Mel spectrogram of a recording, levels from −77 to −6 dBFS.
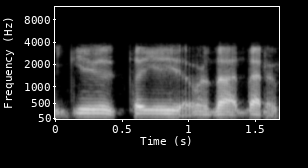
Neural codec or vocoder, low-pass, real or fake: codec, 24 kHz, 0.9 kbps, WavTokenizer, medium speech release version 1; 10.8 kHz; fake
